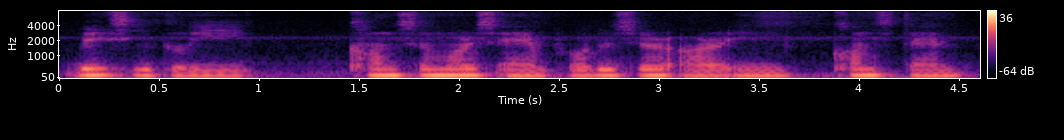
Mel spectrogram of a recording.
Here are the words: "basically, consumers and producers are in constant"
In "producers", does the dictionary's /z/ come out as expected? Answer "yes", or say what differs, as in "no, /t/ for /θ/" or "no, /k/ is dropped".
no, /z/ is dropped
